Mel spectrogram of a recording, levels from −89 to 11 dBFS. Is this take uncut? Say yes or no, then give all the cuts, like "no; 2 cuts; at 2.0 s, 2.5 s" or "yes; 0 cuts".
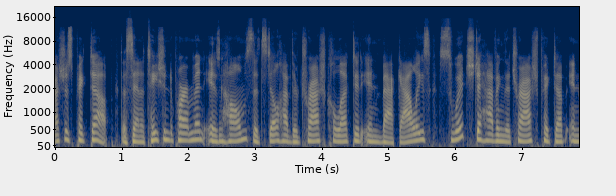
no; 3 cuts; at 0.9 s, 2.5 s, 5.7 s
